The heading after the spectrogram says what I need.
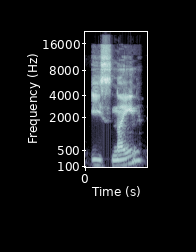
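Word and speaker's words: Ys: my pop culture highlight has to be playing east uh it's it's spelled y s uh so it's east nine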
